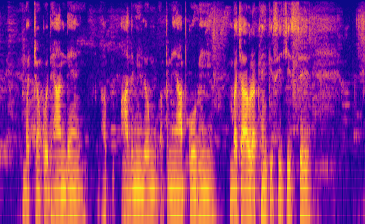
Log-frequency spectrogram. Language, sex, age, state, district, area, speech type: Hindi, male, 30-45, Uttar Pradesh, Chandauli, rural, spontaneous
